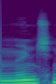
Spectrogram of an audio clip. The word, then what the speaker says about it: München: Como München, el nombre Múnich de la ciudad.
